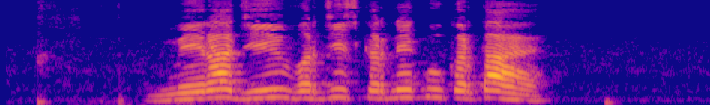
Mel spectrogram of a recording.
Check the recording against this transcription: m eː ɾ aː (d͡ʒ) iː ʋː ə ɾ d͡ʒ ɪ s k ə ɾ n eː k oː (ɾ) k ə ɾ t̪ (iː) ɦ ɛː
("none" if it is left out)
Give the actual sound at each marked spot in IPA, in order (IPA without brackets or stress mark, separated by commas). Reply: d͡ʒ, none, aː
